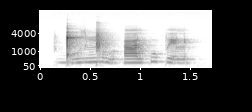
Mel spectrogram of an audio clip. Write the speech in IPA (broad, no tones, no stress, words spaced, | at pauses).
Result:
ɡ͡ǃuzŋ͡ǁu | alpupel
